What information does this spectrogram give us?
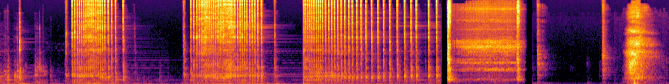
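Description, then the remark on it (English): A clock mechanism clicks and ratchets, with bursts of gear-like whirring and a quick run of rapid ticks, followed by a soft breathy sigh near the end. No one speaks. “I mean, clocks don't just measure time, but they keep us in the moment.”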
